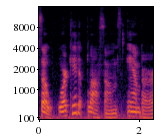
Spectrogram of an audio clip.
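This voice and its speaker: A woman with a very deep, low pitch speaks in a dark, mellow tone with lively intonation. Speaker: wax melt reviewer. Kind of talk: casual product review. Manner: slow.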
